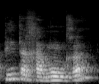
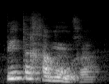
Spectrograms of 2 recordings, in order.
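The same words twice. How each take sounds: First: "pita jamunja" with the pitch rising at the end, like a written question; question tune. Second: "pita jamunja" said flat with a falling end, like a plain statement; statement tune. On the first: Teacher contrasting the same quechua phrase for students, rising question tune. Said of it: "o diga". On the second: Teacher showing students the quechua question without question marks, falling tune. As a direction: read "pita jamunja" as a calm statement with the pitch dropping at the end. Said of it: "cuando yo diga". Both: Shown as a demonstration.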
